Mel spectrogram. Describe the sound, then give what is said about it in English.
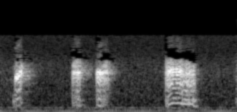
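A duck call blown by someone still learning to use it, in short, nasal quacks: four distinct bursts with uneven gaps, the last one longer and wavering, fairly loud with no talking. “Takes kind of a knack to blowing it.”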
